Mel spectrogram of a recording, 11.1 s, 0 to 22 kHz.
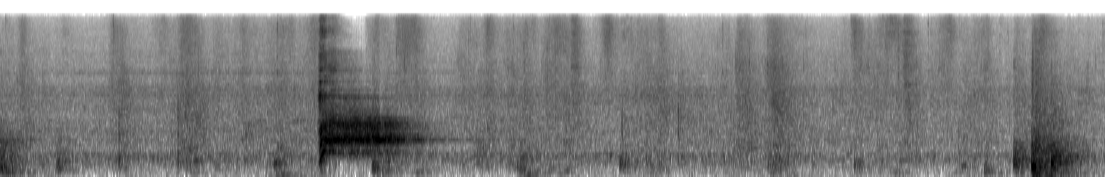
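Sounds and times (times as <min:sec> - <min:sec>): man's martial-arts shout: 0:03.2 - 0:04.5.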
